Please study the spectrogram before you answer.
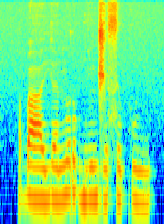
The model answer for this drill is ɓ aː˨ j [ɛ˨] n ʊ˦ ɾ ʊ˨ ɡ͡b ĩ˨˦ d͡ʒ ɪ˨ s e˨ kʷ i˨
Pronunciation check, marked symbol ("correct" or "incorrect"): correct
